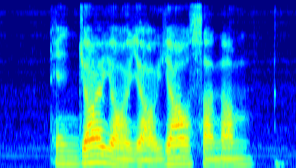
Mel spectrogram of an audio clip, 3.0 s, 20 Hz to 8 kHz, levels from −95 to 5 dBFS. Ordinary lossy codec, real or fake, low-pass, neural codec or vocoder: Opus, 64 kbps; fake; 7.2 kHz; codec, 24 kHz, 6 kbps, HILCodec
